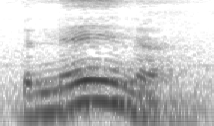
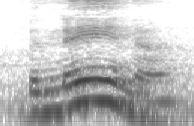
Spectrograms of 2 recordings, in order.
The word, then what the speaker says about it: banana: how many syllables are there three there are three syllables and where do you put the stress banana banana so you put the stress here you put the stress here this is the straightest syllable here this is the word and you put stress on this syllable okay this that's it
